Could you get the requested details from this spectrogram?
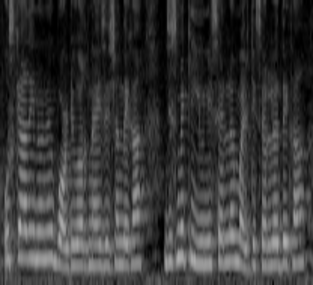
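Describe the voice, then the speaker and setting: A woman's voice: a little high, fast talker, mellow. Woman teacher explaining biology to students. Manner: explains step by step, calls students "beta", asks them questions. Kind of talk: Hindi-English classroom lecture.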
